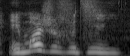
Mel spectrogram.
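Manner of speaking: ordinary talk, nothing marked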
